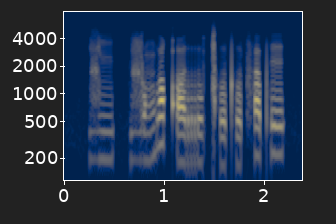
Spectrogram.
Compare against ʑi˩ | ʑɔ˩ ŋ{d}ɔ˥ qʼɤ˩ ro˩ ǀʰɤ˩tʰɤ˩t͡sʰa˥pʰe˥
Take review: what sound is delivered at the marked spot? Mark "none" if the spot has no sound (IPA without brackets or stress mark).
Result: ɡ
